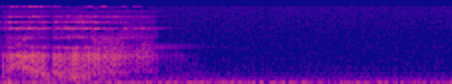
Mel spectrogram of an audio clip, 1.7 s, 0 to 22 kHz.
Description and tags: Small tea cup being dragged on a table.
Recorded in a basement book and document storage room. Recording hardware: LG laptop, Edirol FA66 interface, Shure SM57 microphone; software: Audacity (free audio editor).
